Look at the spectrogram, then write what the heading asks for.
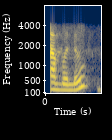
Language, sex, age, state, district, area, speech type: Gujarati, female, 30-45, Gujarat, Anand, urban, conversation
